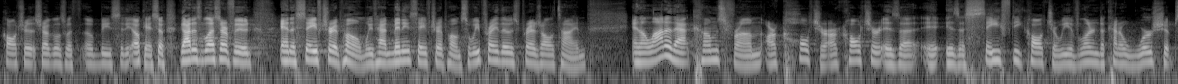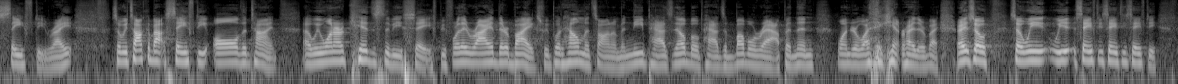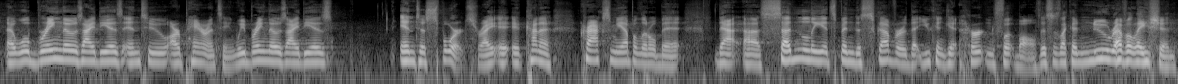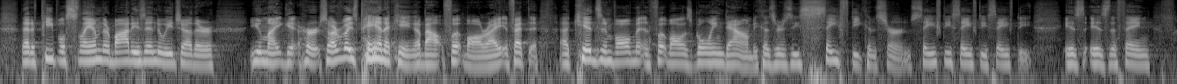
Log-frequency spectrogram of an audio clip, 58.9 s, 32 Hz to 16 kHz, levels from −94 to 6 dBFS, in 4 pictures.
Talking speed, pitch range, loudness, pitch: 200 wpm, 145-175 Hz, -26 LUFS, 160 Hz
